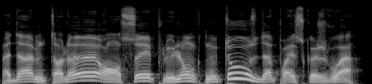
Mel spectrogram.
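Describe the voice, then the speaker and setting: A man voicing an eager, commanding male detective who speaks briskly and urgently. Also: medium pitch, very animated, natural voice.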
